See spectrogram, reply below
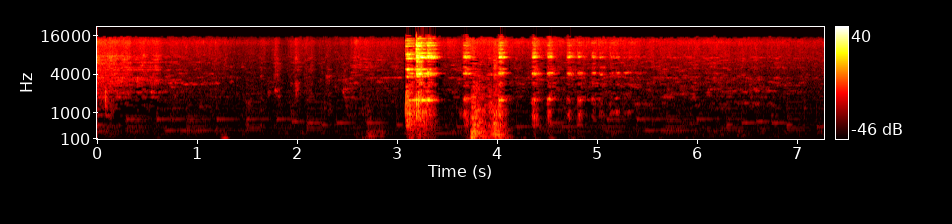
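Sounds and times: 
knocks and rattles while washing dishes: 3.1s - 5.3s
glass and cutlery clinking while washing dishes: 3.1s - 5.4s.

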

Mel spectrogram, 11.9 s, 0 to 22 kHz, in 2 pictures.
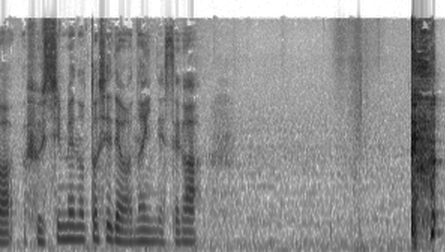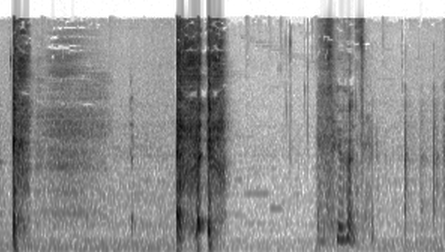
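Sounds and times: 
speech: 0.0s - 2.7s, 10.4s - 11.0s
person coughing: 5.5s - 6.5s, 8.3s - 9.0s.

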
